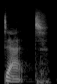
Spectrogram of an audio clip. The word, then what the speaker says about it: debt: Notice the pronunciation here that B is silent, so it's debt debt debt.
